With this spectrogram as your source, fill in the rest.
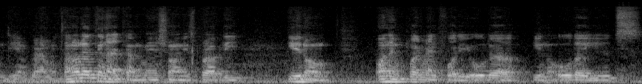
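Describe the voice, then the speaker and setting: Noticeable background noise under a man's fairly low-pitched, fairly quick speech. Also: ordinary pitch variation. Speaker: community leader. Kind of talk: podcast interview answer.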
